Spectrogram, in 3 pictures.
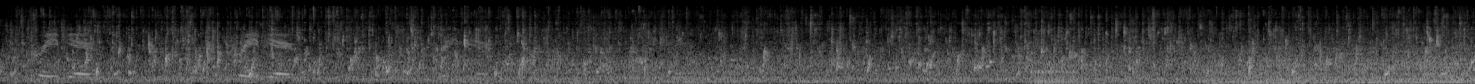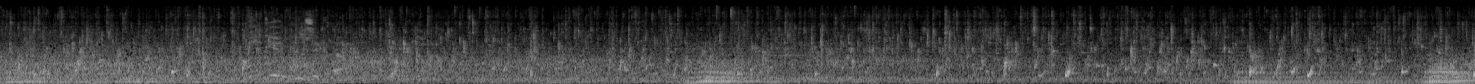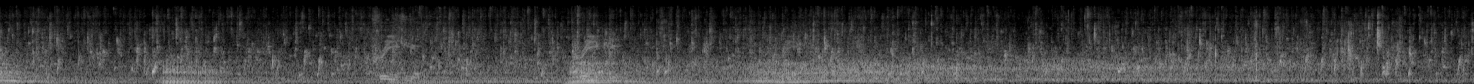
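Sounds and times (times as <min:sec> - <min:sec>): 
rain: 0:00.0 - 0:44.2.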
